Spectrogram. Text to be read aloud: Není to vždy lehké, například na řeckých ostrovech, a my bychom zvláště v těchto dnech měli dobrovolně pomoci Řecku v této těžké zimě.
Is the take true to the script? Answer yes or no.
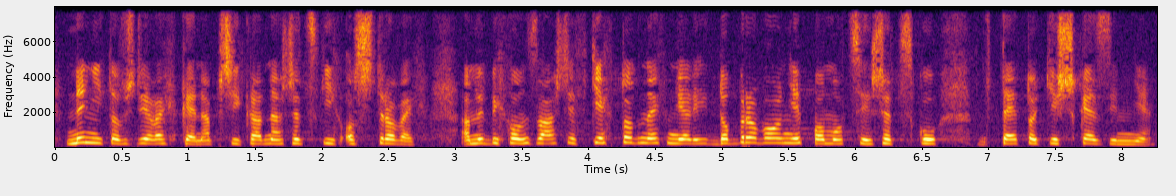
yes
